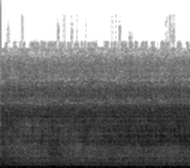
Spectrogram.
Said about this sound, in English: I'm just going to fill him up with a little bit of water.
